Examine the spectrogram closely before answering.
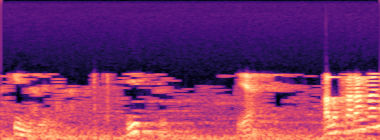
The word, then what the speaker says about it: innalillah: Padahal innalillah itu dibaca sama dengan alhamdulillah, sama, jiwanya sama dengan alhamdulillah. Anak meninggal dunia, alhamdulillah. Cuma bacanya innalillah.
